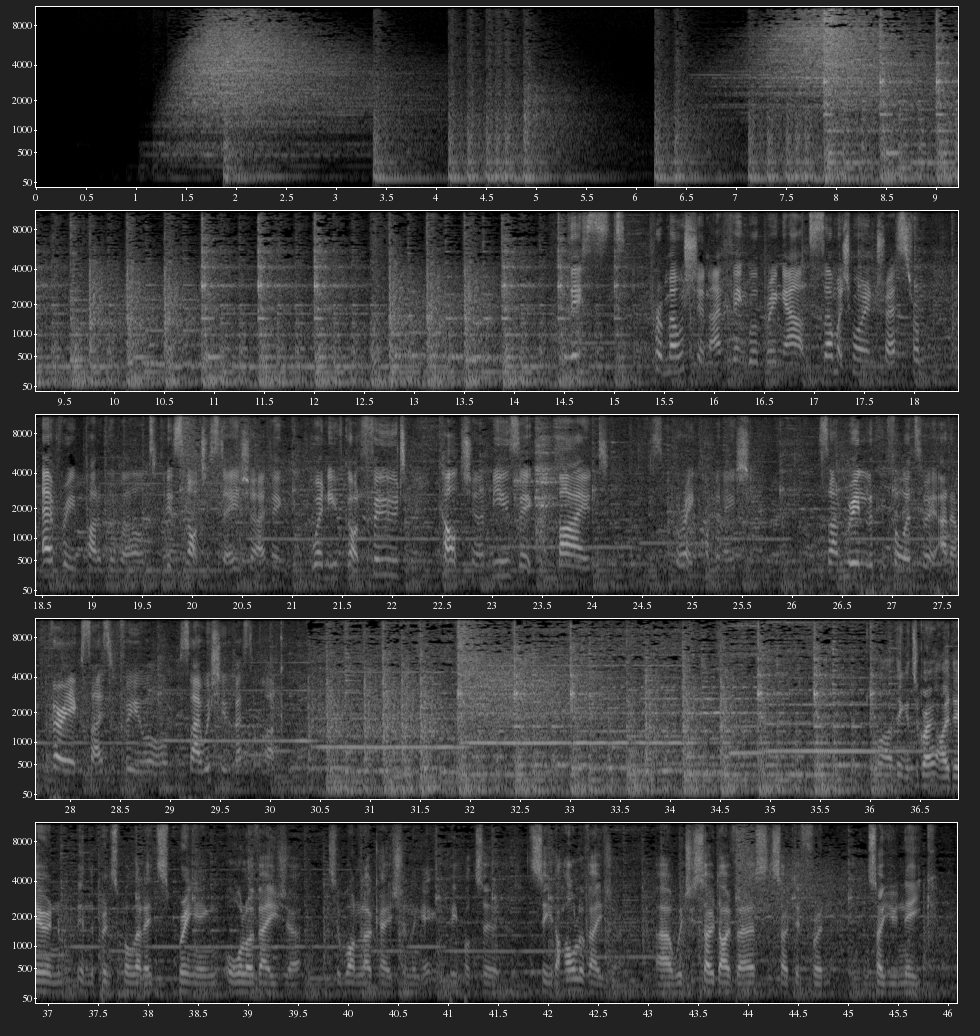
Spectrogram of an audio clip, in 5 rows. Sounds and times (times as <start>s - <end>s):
Theme music: 1.2s - 5.5s, 6.2s - 45.8s
Speech: 14.6s - 24.0s, 36.1s - 45.8s.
